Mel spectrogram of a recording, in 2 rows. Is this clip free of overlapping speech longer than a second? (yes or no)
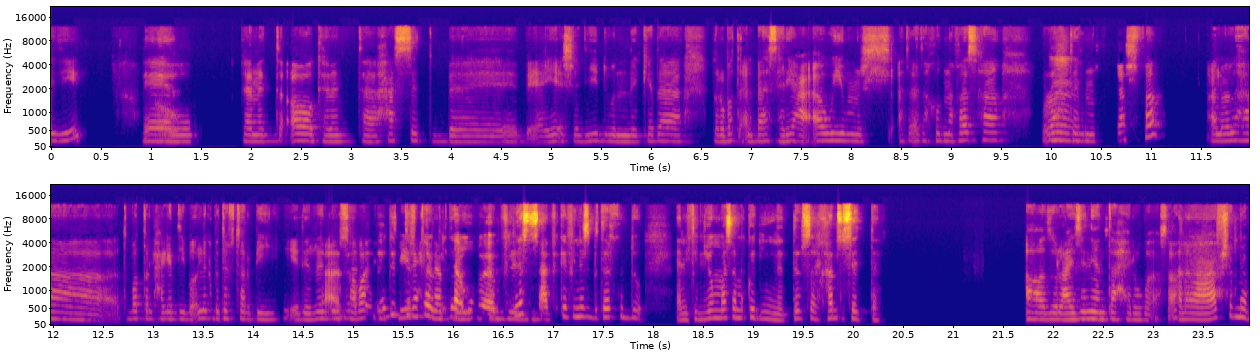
no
